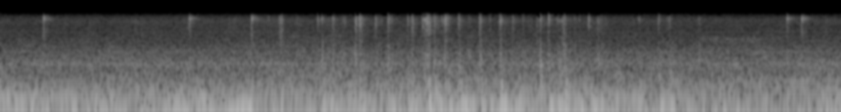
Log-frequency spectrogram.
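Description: Typing on a computer keyboard: scattered keystrokes in short irregular runs, busiest in the middle, over a steady low hum.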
